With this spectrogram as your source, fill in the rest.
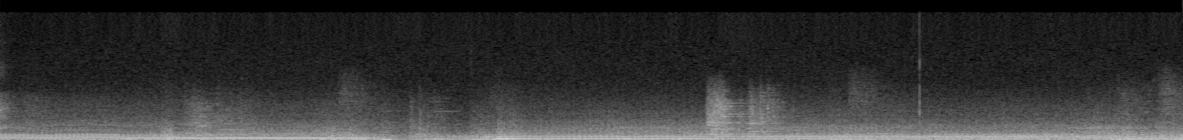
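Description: An Audi car drifts with its engine revving hard, a loud, close, sustained drone that holds steady with a brief dip partway through.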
